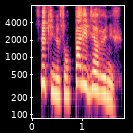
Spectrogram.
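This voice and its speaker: A woman's voice: a little high, expressive, moderate pace, voice pushed up, lightly acted. A woman voicing a smug male pig in a storybook, sniping in agreement with his friend.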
